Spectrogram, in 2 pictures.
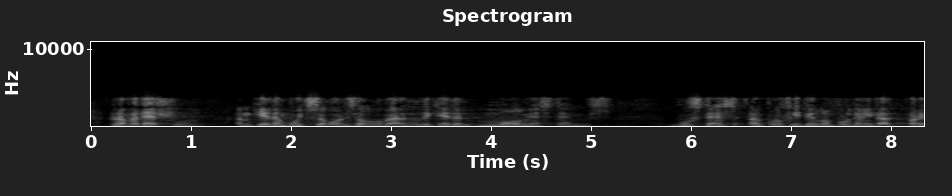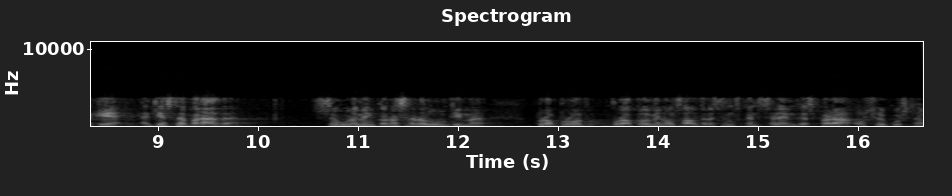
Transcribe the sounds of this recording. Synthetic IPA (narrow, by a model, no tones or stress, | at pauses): rəpət̪ɛʃu | əmkeðəmbujt̪səɣ̞onziəlˠɣuβɛɾnlikeðənmolˠtmest̪ems | bust̪ɛzəpɾufit̪inləupuɾt̪unit̪at̪̚pəɾkɛəkɛst̪əpəɾaðə | səɣuɾəmeŋkənosəɾalulˠt̪imə | pɾɔpɾpɾɔpiəmenəlˠzalˠt̪ɾəzənspənsəɾɛmd̪əspəɾaʔə̰lˠsɛwkust̪a̰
